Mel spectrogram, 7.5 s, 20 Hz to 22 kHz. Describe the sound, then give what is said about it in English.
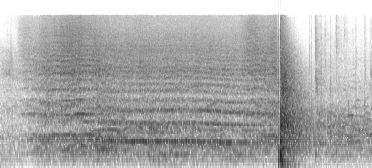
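A steady, high-pitched motorized whine hums for several seconds, then a 3-gram shaped explosive charge goes off in one sharp bang that cuts the whine and rings out briefly. “That little bang is enough to penetrate the skull and destroy the contents.”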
